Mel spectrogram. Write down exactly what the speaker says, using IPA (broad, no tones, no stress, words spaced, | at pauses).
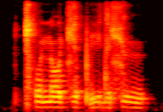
ǀʰonɔt͡ɕə pʼidə ɕʉ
